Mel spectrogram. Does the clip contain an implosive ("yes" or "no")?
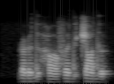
no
